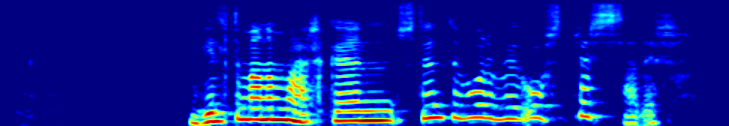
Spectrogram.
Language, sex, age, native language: Icelandic, female, 40-49, Icelandic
